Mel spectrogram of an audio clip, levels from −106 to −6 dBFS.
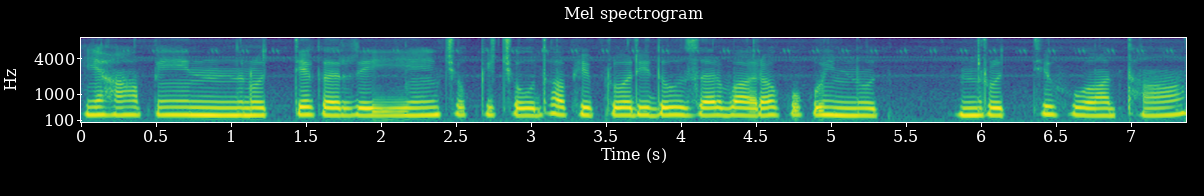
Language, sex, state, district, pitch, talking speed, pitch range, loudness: Hindi, female, Goa, North and South Goa, 225 Hz, 145 wpm, 220-230 Hz, -14 LUFS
